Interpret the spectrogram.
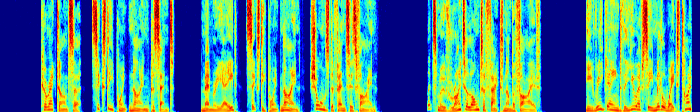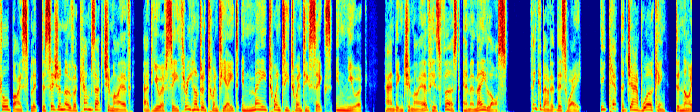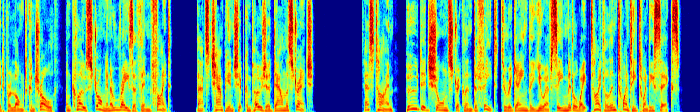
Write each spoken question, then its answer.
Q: Who did Sean Strickland defeat to regain the UFC middleweight title in 2026?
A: Correct answer, Khamzat Chimaev.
